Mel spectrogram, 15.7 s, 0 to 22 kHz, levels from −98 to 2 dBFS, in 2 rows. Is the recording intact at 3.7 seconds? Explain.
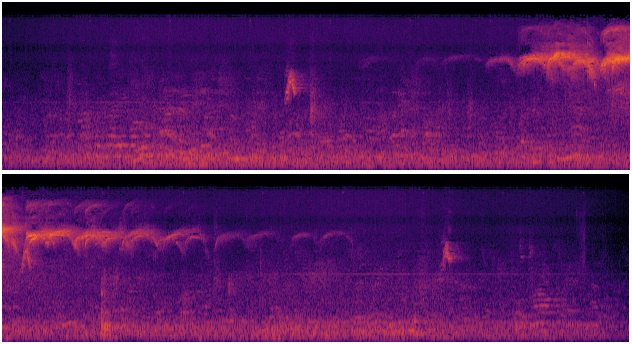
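Yes, the sound at 3.7 s plays through cleanly, with no dropout, click, distortion or other technical fault at that moment.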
